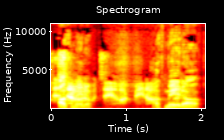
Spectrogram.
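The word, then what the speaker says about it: Akhmedov: Akhmadov. That's my understanding of how to say it.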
